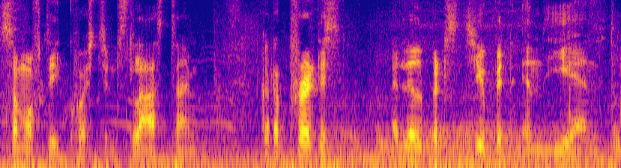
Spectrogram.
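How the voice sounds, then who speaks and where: A man with a Danish accent speaks over noticeable background noise. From Denmark. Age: 20s. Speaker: gaming YouTuber. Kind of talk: Q&A video talk to viewers. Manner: casual, with hesitations.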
